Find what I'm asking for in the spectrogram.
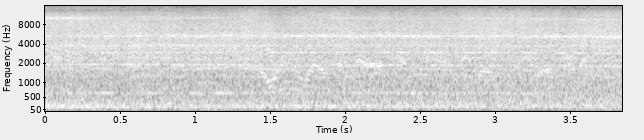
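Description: A simulated jet airliner at LAX in Microsoft Flight Simulator 2020 powers up for a go-around, its engines giving a loud, steady roar with a thin whine laid over it.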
